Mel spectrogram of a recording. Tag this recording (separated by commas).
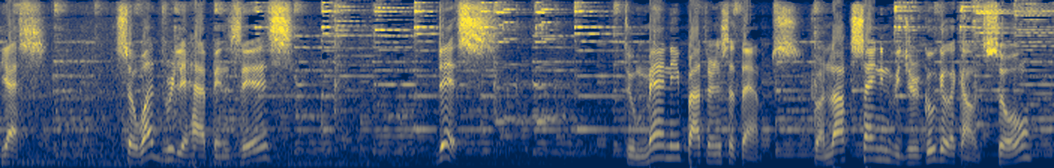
Speech, Music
